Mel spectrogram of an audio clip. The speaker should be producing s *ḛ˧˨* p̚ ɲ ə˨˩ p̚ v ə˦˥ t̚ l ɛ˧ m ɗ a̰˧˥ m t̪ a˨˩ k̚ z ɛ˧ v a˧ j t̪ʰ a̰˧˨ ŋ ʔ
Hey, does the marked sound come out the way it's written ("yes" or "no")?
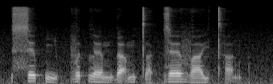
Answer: no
